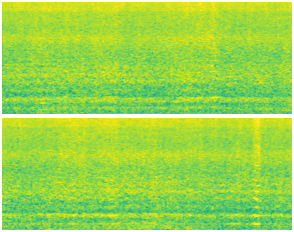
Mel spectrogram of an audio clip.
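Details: Steady drone of bees foraging in a small wildlife garden at Crookes, a dense unbroken hum that ends with a single short click.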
